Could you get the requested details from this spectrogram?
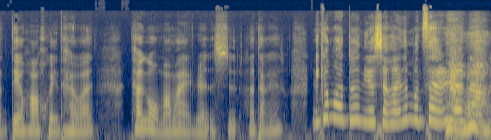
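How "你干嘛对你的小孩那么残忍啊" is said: high, loud, fast telling-off; indignant scolding. Retold or imitated. Friend's mother phoning her mom in Taiwan, loud indignant scolding. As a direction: tear into her for being so cruel.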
